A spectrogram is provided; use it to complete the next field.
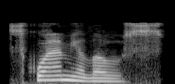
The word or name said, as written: squamulose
